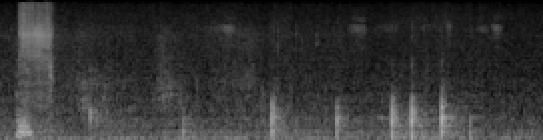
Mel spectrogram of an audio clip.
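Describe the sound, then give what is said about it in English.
Faint pen strokes as something is written down during a lesson: a few soft, irregular scratches and taps against a quiet background. “La, let me write it down.”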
